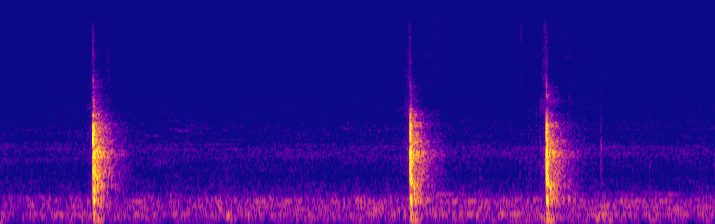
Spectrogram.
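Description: Kitchen knife slicing through peeled plantain and knocking on a wooden cutting board: three sharp single chops, one under a second in, then two more about a second apart past the middle.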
